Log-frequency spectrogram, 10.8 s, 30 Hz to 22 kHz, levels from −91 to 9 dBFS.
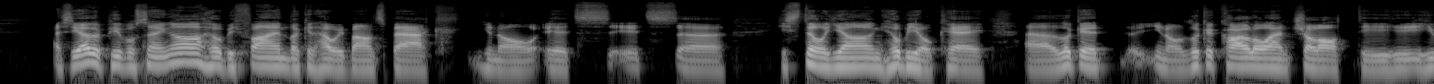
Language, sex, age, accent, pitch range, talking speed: English, male, 20-39, American, 100-135 Hz, 205 wpm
